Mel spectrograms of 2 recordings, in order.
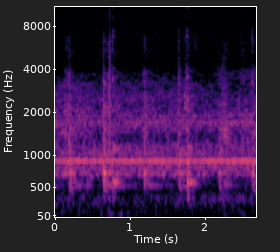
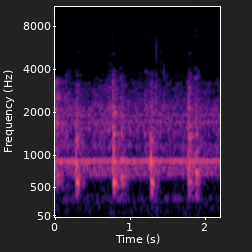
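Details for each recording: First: Clock on leveled stand, crutch bent left; light ticks roughly every half second with uneven tick-tock spacing, still out of beat. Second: Clock in beat, running with a somewhat even tick-tock; crisp, evenly spaced ticks about two per second in a quiet background.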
